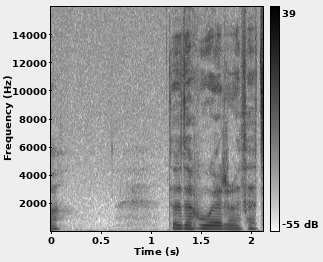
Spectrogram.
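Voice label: "hwyr" Welsh, spoken word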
